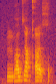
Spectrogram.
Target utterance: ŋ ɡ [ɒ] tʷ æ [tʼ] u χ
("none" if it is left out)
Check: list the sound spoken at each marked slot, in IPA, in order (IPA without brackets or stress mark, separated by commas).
ɒ, qʼ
